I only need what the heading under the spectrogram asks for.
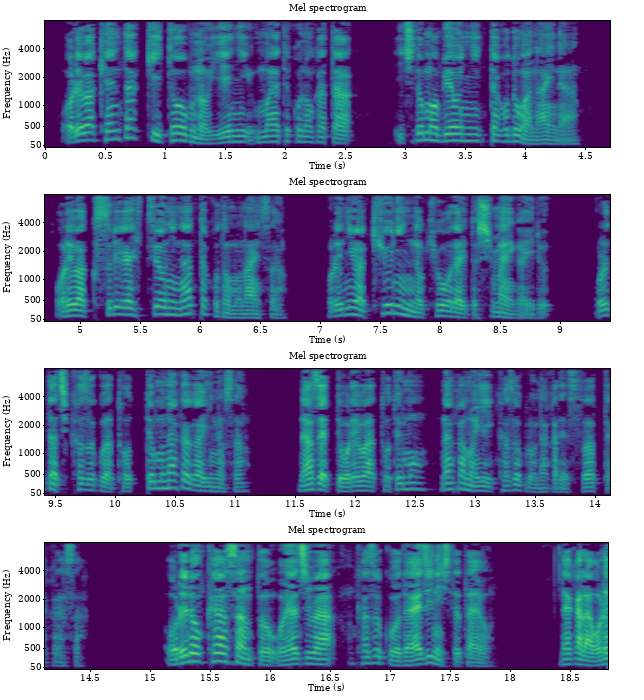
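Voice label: japanese male voice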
